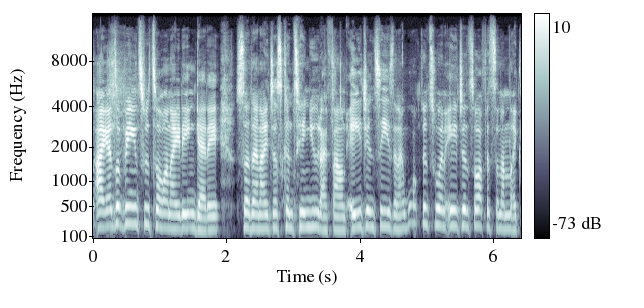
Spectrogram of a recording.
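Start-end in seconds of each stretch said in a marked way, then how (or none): none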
